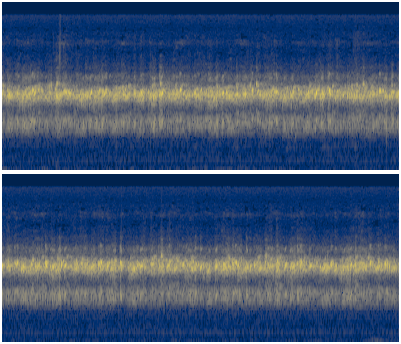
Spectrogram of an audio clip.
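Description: A dense, unbroken frog chorus of many overlapping trilling, creaking voices, steady and fairly high-pitched throughout, with no other sounds standing out.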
